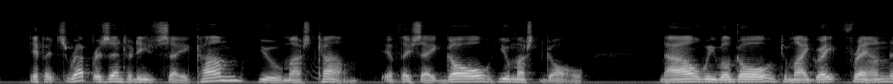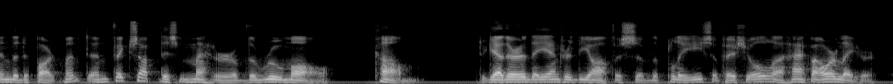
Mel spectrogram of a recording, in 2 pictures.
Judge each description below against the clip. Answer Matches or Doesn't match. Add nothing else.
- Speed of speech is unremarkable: Matches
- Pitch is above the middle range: Doesn't match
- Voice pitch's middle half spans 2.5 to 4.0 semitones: Matches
